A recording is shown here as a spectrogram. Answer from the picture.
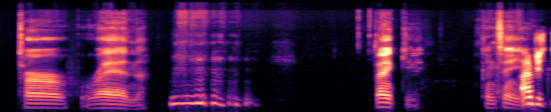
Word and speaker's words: chiropteran: They just basically say that they're corruptorants and they got the chiruptorans. Gosh, it's hard to say those names. Chiropteran.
